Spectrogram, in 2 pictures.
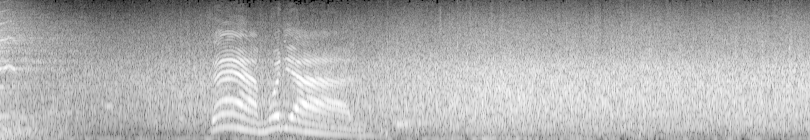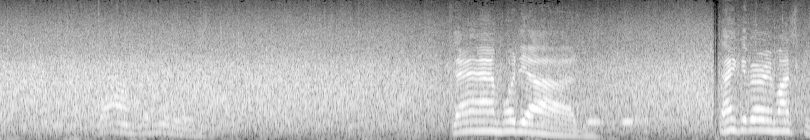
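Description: Cymbals crash and hiss under fast drumming.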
